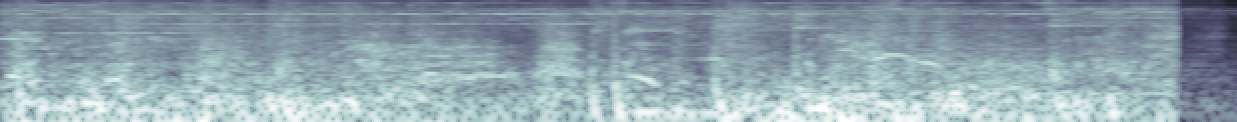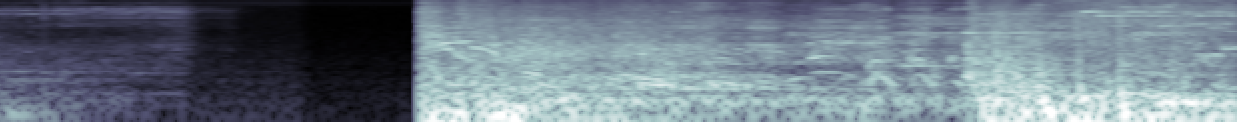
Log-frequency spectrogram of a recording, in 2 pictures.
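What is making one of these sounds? Swords clash and magic blasts crackle in a fierce fight.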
